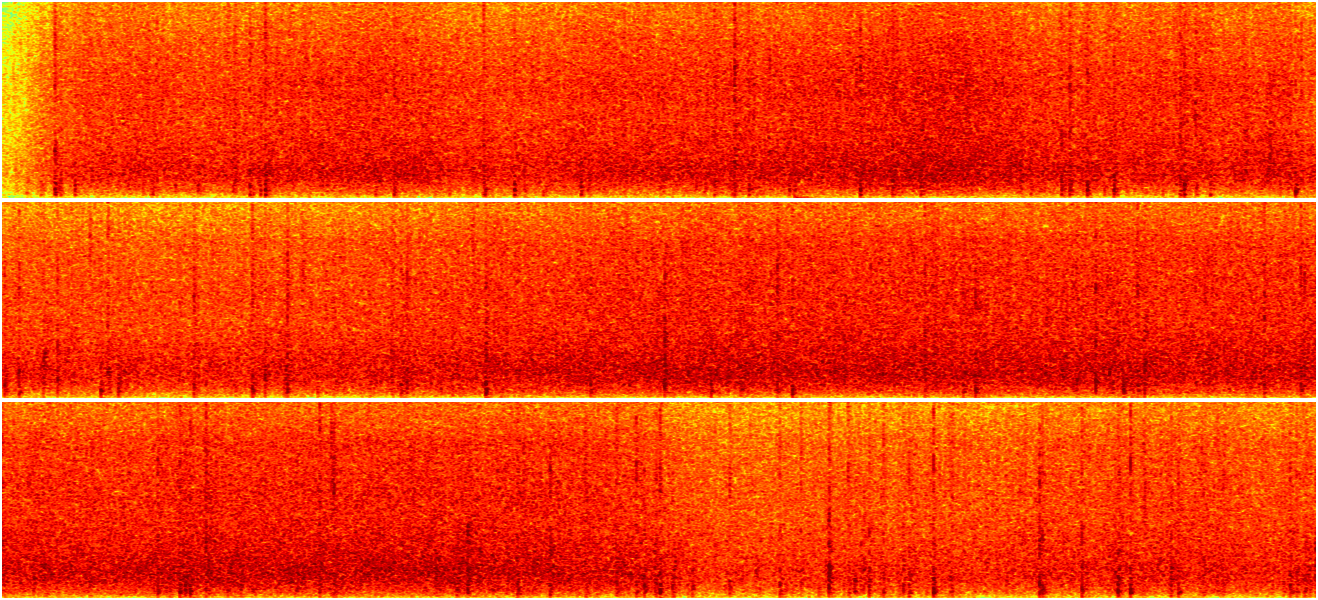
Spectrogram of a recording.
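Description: Steady rain falling on a canvas tent, heard from inside: a dense patter of drops with many sharp individual taps, easing slightly near the end.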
